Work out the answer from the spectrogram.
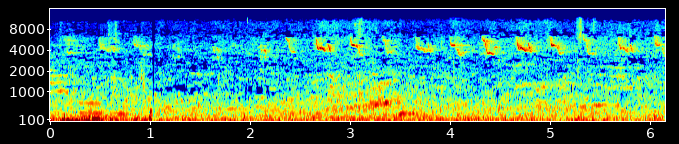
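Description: A bird chirping over and over, about three short, high chirps a second, each dropping slightly in pitch, faint against a low background hum.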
